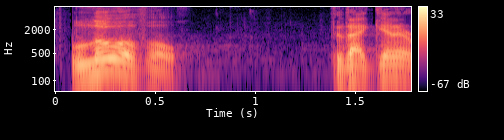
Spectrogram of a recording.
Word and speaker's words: Louisville: Not Louisville, Louisville.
